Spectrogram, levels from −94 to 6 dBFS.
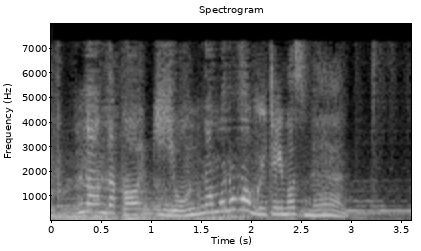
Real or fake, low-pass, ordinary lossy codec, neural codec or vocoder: fake; none; none; codec, 16 kHz, 1.1 kbps, Voila-Tokenizer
